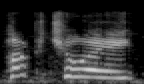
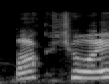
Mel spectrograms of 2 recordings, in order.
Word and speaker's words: bok choy: or bok choy there's you'll see that there's one that's spelled with a b and one spelled with a p they are the same thing it just depends on what region of china you're in on whether it's going to be bak or pok so this is pak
